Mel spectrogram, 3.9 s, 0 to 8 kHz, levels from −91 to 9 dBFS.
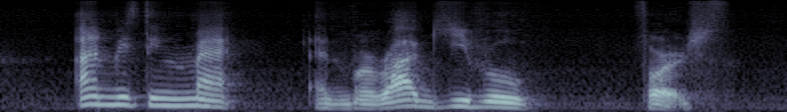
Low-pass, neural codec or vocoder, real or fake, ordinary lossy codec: none; codec, 16 kHz, 0.7 kbps, FocalCodec; fake; none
